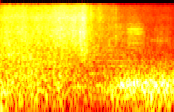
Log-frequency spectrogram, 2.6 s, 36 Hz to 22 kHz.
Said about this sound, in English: We're starting this episode in 1839 with a ship crashing through the waves of Bass Strait en route for Melbourne from Tasmania. Or as it were in 1839, Port Phillip from Van Diemen's Land.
